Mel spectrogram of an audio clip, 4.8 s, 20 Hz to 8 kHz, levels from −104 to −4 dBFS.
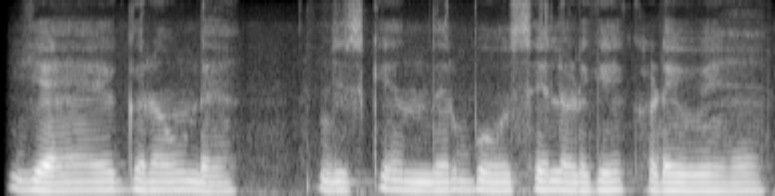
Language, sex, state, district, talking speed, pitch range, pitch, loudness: Hindi, male, Uttar Pradesh, Saharanpur, 150 wpm, 120-130 Hz, 125 Hz, -17 LUFS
